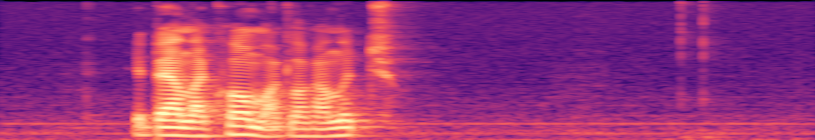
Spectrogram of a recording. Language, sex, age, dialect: Faroese, male, 15-35, Norðuroyggjar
